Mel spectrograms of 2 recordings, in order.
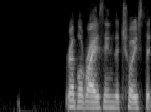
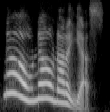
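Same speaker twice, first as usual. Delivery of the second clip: high, loud teasing no; playful denial; 13 semitones higher, 5 dB louder, slower than usual. Retold or imitated. Acting own playful denial.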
